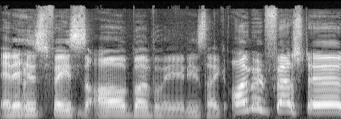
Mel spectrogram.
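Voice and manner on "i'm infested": high, loud, slow scream in panic. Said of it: "he's screaming for help".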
